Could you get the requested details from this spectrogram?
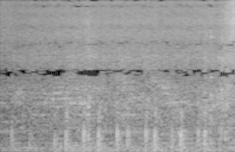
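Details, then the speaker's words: Corvette right rear tie rod end heim joint, checked for unusual tire wear: quiet quick clicks each time the tire is wiggled side to side at three o'clock; movement felt in the joint, to be replaced. "and when i put my fingers on here i can feel it now i can't you know do that now i need to i've got one hand on the camera but i can feel it right there too i can feel a little bit of movement between this part and this part here so i've got to replace that"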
